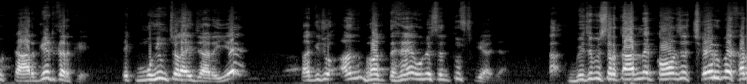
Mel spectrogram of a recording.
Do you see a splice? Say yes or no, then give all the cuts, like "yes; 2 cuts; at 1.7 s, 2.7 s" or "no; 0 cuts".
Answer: yes; 1 cut; at 5.6 s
